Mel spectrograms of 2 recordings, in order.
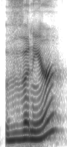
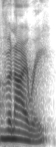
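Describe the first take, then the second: First: The word has two syllables, ending in 'eer'. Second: The word has three syllables, ending in 'ee'. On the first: "that it is veneer" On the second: "not venery"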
